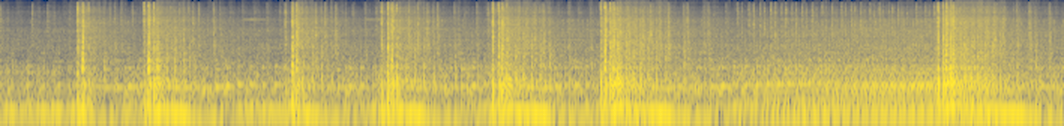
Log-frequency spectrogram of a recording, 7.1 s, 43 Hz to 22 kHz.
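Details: Harley Sportster 1200 V-twin, swapped in after sitting outside full of water, first start without rebuild: rough idle with sharp uneven ticks about every half-second; top-end tick, likely dry valvetrain after sitting, expected to clean up.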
